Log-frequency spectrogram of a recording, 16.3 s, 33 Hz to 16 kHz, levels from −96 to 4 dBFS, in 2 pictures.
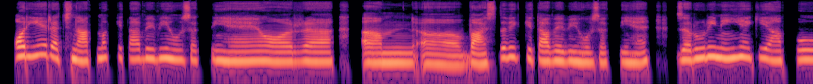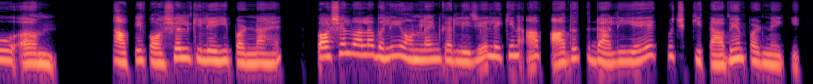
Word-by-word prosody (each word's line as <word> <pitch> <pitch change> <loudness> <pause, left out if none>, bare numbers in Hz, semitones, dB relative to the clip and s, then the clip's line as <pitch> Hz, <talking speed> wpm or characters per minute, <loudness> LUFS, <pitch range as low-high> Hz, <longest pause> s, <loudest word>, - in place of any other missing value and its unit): और 260 +1 +7
ये 275 +3 +1
रचनात्मक 225 -2 +1
किताबें 215 -1 -2
भी 225 +1 +1
हो 210 -2 +2
सकती 195 0 -2
हैं 180 0 +1
और 175 -1 +1 0.7
अम 165 0 +2
अ, 150 - -4 0.4
वास्तविक 165 +11 +1
किताबें 185 -3 0
भी 180 +1 -1
हो 170 -1 +1
सकती 165 +1 -5
हैं, 165 +2 -1 0.3
ज़रूरी 225 +5 +3
नहीं 230 0 +4
है 245 -2 +2
कि 225 0 -4
आपको 200 +1 -1
अ, 155 -3 0 0.8
आपके 170 +4 +3
कौशल 185 +6 +1
के 215 -1 -3
लिए 195 0 +2
ही 185 +1 +2
पढ़ना 160 -1 0
है। 155 +3 -2 0.4
कौशल 255 +6 +5
वाला 285 -2 +1
भले 245 -1 0
ही 270 - -2
ऑनलाइन 205 -2 +1
कर 195 -2 -3
लीजिए 175 0 -2
लेकिन 265 +1 -2
आप - - +1
आदत 220 +8 +2
डालिए 175 - -1
कुछ 260 -2 -4
किताबें 180 +3 0
पढ़ने 155 -9 -3
की, - - -14
195 Hz, 165 wpm, -23 LUFS, 170-230 Hz, 0.8 s, और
